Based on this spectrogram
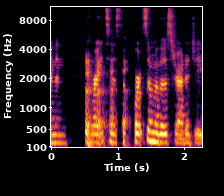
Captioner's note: laughs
